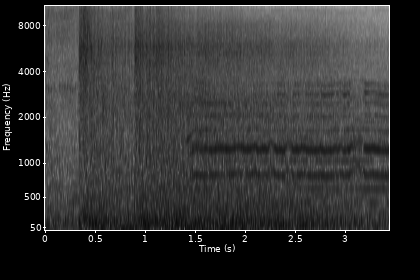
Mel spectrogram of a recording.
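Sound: explosion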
